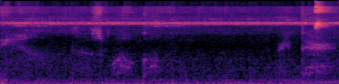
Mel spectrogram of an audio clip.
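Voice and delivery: hushed whisper so no one hears. Real, not acted. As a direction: whisper it secretly. Whispering showing decoration.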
